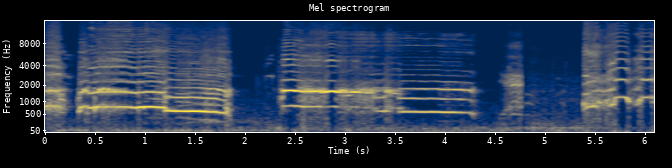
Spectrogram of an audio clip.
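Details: Heritage-breed roosters crowing, with two long, multi-part crows that step down in pitch near their ends, a quieter cluck between, and another crow beginning as the recording ends.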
